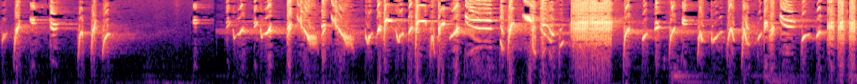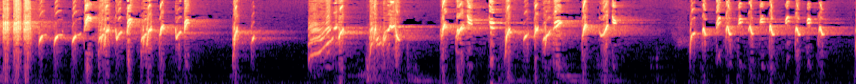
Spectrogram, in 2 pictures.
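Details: European goldfinches warming up, producing a long, rich stream of tinkling twitters, rapid trills and buzzy notes, nearly continuous with a few short breaks.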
